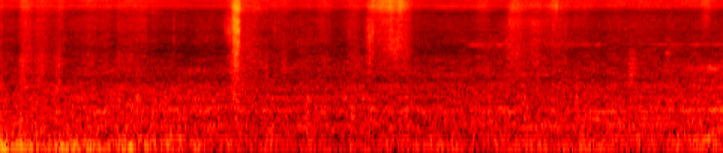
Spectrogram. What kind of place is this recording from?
car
